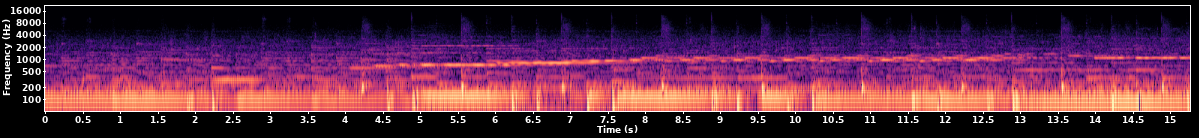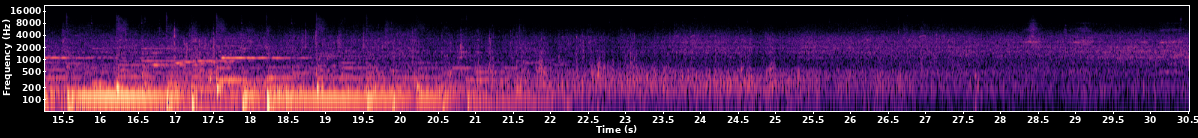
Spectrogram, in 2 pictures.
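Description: Background music with a repeating bass line, cut off about two-thirds of the way through. It leaves the steady rushing sound of a Mitsubishi Fuso Aero Ace coach driving up and past, its engine's low end thinned by a low-cut filter against strong wind noise.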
